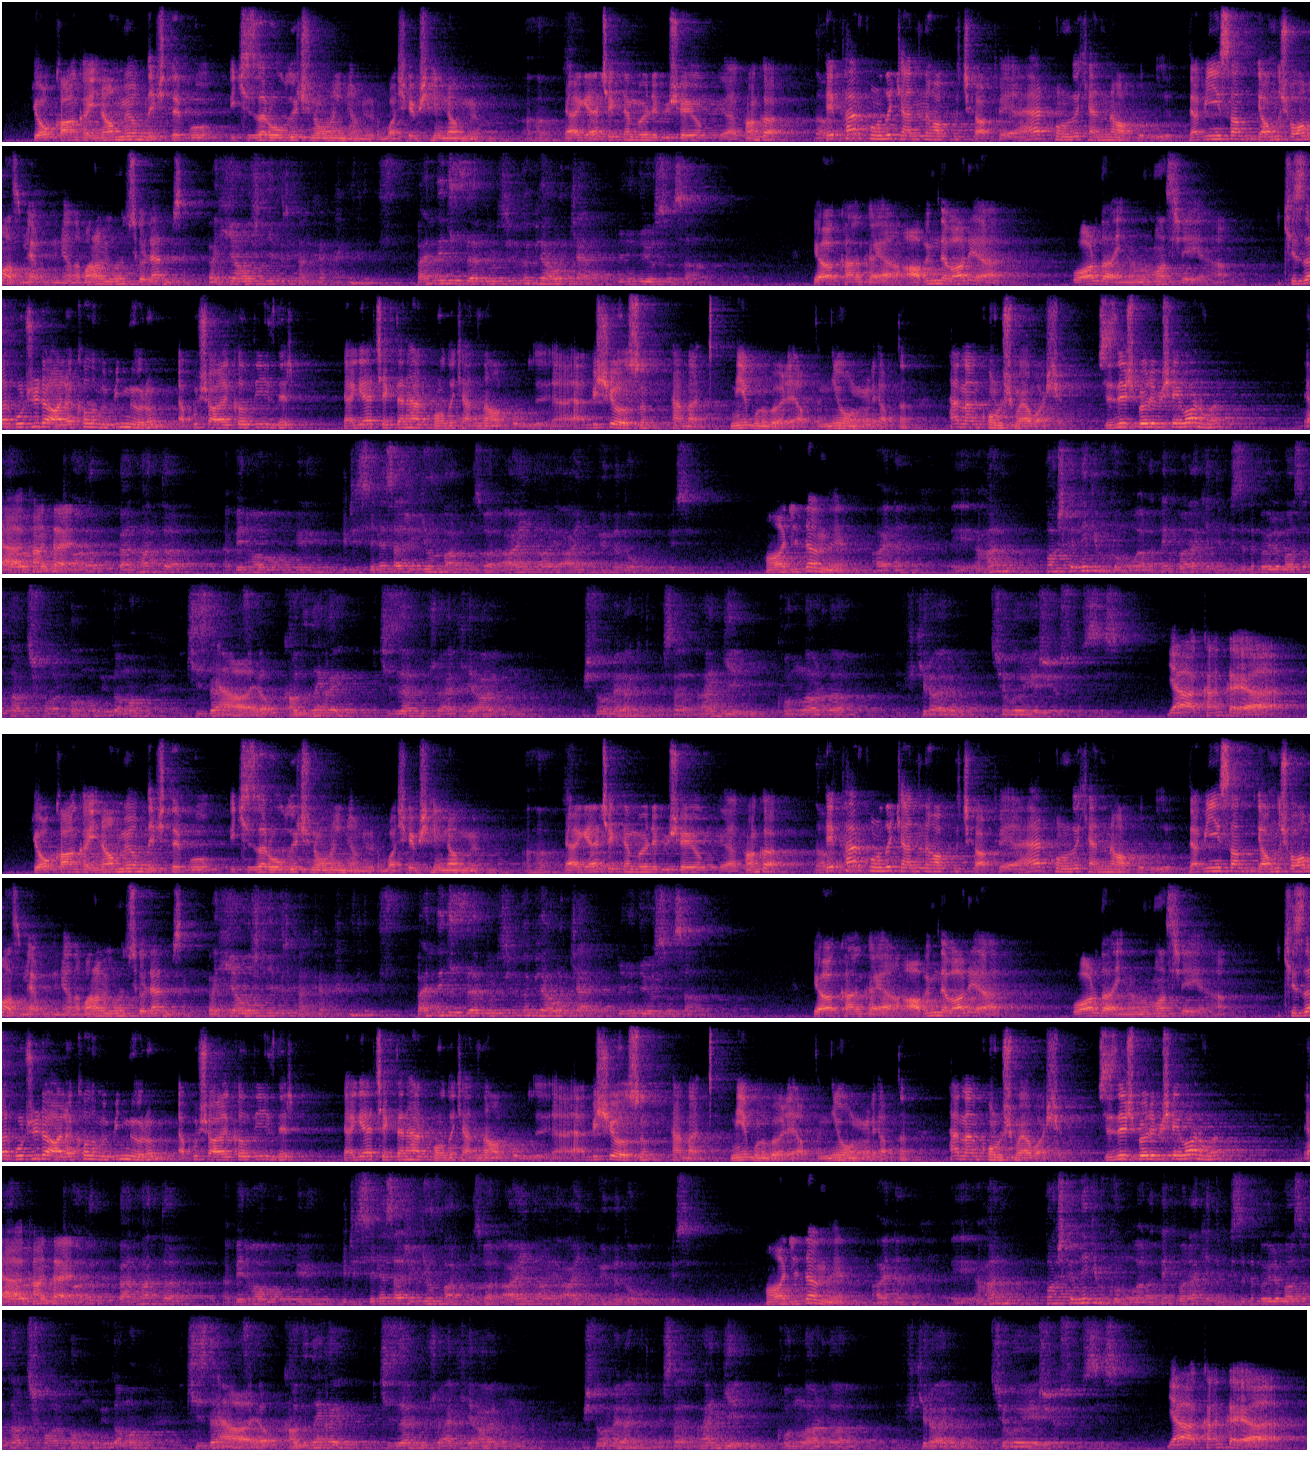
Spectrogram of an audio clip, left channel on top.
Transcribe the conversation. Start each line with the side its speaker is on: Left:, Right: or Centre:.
Centre: Yok kanka inanmıyorum da işte bu ikizler olduğu için ona inanıyorum. Başka bir şeye inanmıyorum.
Right: Aha, sonra
Centre: Ya gerçekten böyle bir şey yok ya. Kanka
Right: ne yapıyor?
Centre: hep her konuda kendini haklı çıkartıyor ya. Her konuda kendini haklı buluyor. Ya bir insan yanlış olamaz mı ya bu dünyada? Bana bir bunu söyler misin?
Right: Belki yanlış değildir kanka. <laughs> Ben de ikizler burcuyum da bir anlık kend- beni diyorsun sandım.
Centre: Ya kanka ya. Abim de var ya. Bu arada inanılmaz şey ya. İkizler Burcu'yla alakalı mı bilmiyorum. Ya bu şey alakalı değildir. Ya gerçekten her konuda kendini haklı buluyor ya. Ya bir şey olsun hemen. "Cık, Niye bunu böyle yaptın? Niye onu öyle yaptın? Hemen konuşmaya başlar. Sizde
Right: Ne gibi
Centre: hiç böyle
Right: mesela?
Centre: bir şey var mı?
Right: Var
Centre: Ya
Right: var
Centre: kanka.
Right: tabii ki var da ben hatta e, benim ablamın biri, birisiyle sadece yıl farkımız var. Aynı ay aynı günde doğulduk biz.
Centre: Aa cidden mi?
Right: Aynen. Ee, hangi başka ne gibi konularda pek merak ettim. Bizde de böyle bazen tartışmalar falan oluyordu ama ikizler
Centre: Ya
Right: burcu
Centre: yok
Right: kadınıyla
Centre: kanka.
Right: ikizler burcu erkeğe aynı olmuyor. İşte onu merak ediyorum. Mesela hangi konularda fikir ayrımcılığı yaşıyorsunuz siz?
Centre: Ya kanka ya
